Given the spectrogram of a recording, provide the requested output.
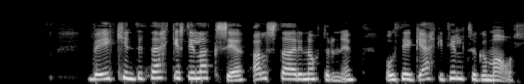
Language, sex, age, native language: Icelandic, female, 18-19, Icelandic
